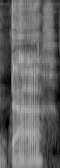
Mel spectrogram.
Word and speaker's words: der: It's often is pronounced like an E, but also it has often an A sound, particularly in end of words and before R's. For instance, here, this word I would say der, har, jeg, rene.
